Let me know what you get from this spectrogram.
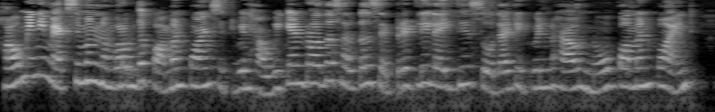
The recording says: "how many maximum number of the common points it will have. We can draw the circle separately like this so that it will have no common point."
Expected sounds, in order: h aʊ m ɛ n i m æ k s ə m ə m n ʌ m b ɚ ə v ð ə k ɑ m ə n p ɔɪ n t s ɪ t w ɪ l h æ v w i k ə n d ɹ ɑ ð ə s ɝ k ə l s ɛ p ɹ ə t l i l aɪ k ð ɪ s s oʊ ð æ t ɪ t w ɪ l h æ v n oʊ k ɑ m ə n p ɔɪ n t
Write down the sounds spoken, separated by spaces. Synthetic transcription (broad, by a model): h aʊ m ɛ n i m æ k s ə m ə m n ʌ m b ɚ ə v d ə k ɑ m ə n p ɔɪ n t s ɪ t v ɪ l h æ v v i k ə n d ɹ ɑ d ə s ɝ k ə l s ɛ p ɹ ə t l i l aɪ k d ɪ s s oʊ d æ t ɪ t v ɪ l h æ v n oʊ k ɑ m ə n p ɔɪ n t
